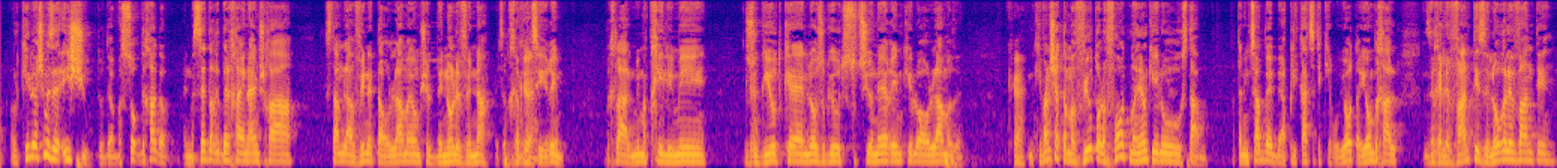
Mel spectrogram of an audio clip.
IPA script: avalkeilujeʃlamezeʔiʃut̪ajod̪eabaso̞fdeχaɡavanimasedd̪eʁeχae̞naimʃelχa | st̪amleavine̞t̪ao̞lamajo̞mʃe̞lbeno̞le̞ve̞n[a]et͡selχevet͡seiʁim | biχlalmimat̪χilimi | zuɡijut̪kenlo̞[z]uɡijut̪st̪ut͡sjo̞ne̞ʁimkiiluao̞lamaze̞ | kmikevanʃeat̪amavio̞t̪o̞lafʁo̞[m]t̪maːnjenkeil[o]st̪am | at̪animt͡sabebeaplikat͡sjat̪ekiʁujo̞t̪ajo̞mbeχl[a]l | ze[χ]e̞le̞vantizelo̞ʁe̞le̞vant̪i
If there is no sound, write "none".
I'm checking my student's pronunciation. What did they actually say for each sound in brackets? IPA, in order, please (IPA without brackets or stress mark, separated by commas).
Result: a, z, n, u, a, ʁ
